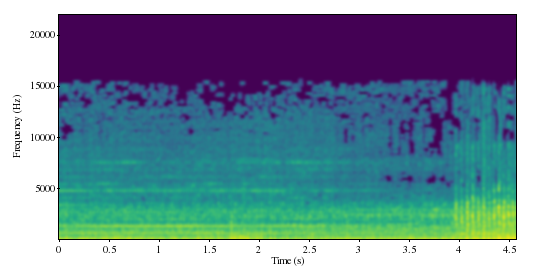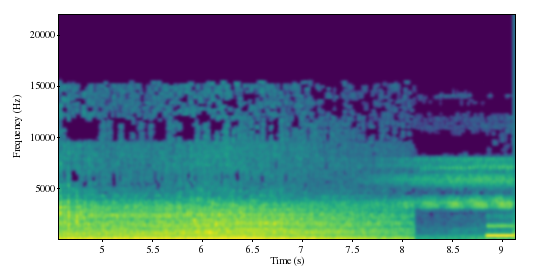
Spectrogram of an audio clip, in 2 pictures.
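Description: Small motor running with a steady mechanical hum, cutting off abruptly about eight seconds in. A steady electronic beep starts just before the end.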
